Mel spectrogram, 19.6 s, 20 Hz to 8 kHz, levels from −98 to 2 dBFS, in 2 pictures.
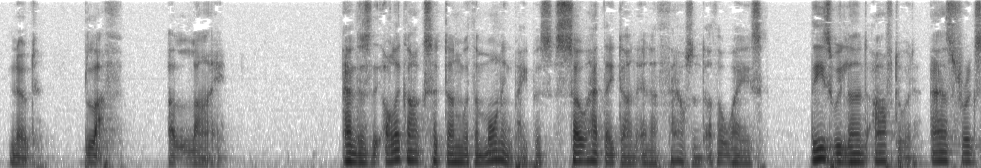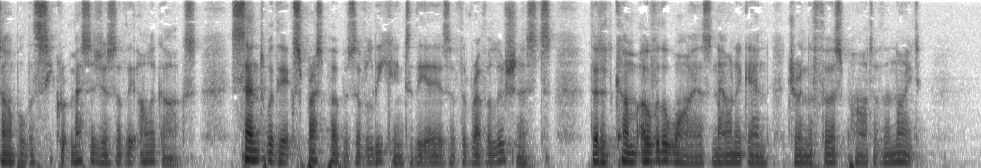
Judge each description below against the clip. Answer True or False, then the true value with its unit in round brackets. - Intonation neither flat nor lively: True (3.9 semitones)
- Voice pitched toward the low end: True (90 Hz)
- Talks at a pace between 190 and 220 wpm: True (195 wpm)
